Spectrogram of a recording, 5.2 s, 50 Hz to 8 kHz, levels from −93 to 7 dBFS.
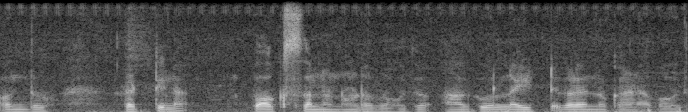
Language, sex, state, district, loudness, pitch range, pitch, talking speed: Kannada, male, Karnataka, Koppal, -19 LUFS, 110-120 Hz, 120 Hz, 105 wpm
